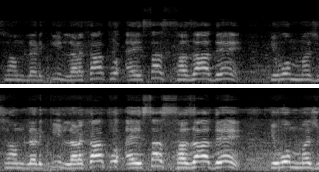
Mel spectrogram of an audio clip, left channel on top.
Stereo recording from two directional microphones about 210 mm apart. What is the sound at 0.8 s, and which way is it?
A man's voice, 25° right (ahead or behind).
